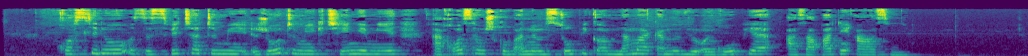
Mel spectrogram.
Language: Upper Sorbian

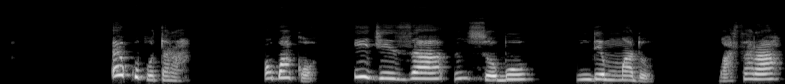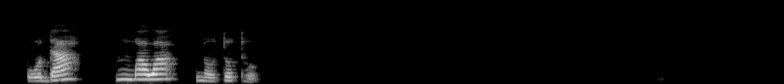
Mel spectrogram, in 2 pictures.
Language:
Igbo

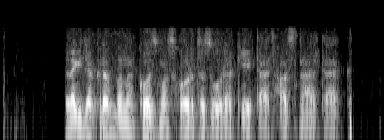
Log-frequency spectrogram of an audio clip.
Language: Hungarian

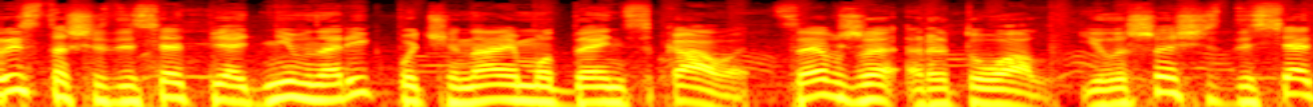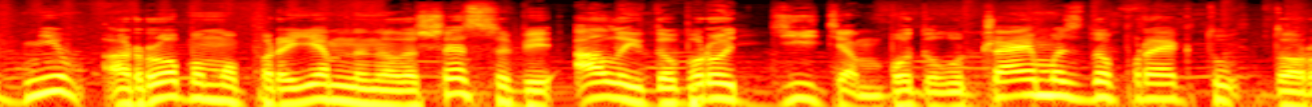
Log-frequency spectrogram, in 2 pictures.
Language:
Ukrainian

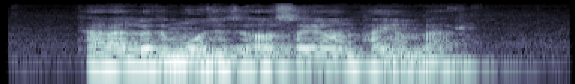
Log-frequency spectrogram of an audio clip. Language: Persian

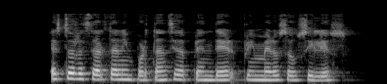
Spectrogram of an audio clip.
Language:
Spanish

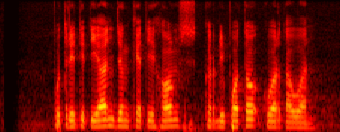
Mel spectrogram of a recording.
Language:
Sundanese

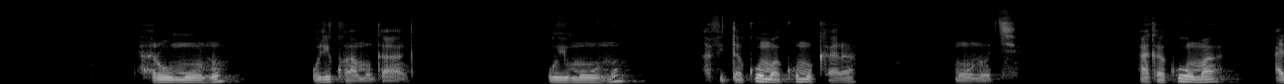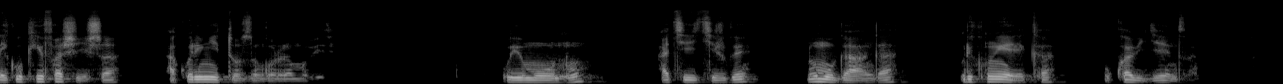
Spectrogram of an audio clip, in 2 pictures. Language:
Kinyarwanda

